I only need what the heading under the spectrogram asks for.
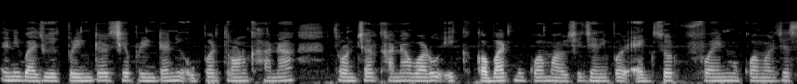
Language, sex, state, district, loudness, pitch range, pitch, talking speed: Gujarati, female, Gujarat, Valsad, -20 LUFS, 165-175 Hz, 170 Hz, 205 wpm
